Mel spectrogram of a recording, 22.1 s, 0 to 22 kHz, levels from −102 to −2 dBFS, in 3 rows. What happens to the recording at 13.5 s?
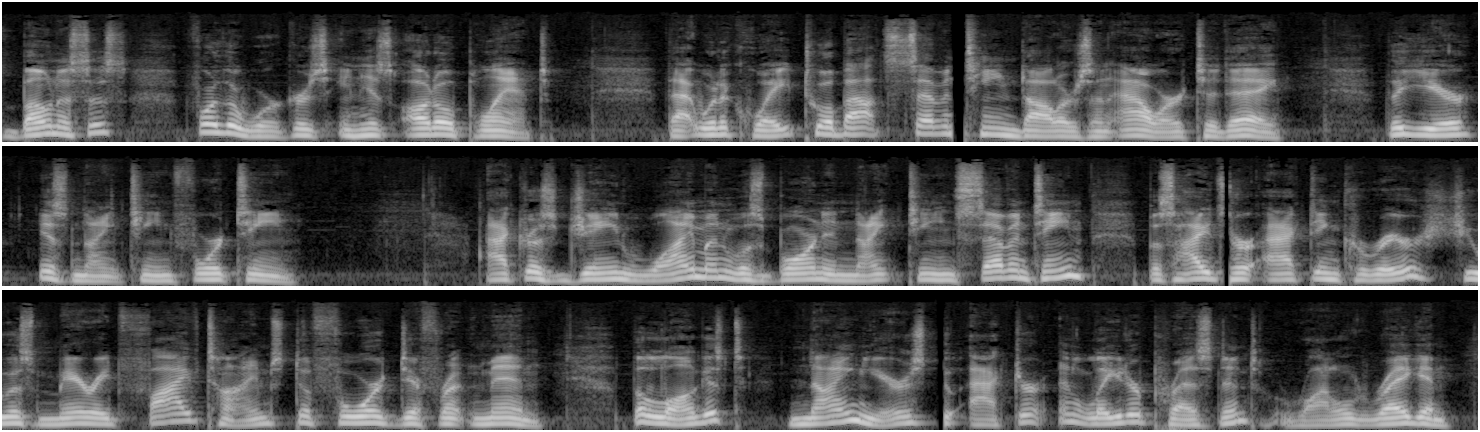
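A digital broadcast dropout: the receiver lost data and muted. From 13.48 to 13.53 s the speech fades over 8 ms into a 32 ms hole, which fits a single lost frame, just before "her acting career she".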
